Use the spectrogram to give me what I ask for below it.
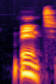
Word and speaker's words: MNT: I don't even know how you pronounce MNT. – Mint.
